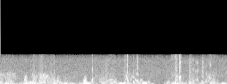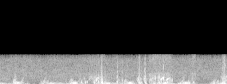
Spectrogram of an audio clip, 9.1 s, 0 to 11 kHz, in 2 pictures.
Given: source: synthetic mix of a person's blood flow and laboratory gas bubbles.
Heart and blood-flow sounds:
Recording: Doppler ultrasound of blood flow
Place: precordium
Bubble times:
0.00-0.36 s: bubbles
0.57-1.12 s: bubbles
1.28-1.38 s: bubbles
1.80-2.31 s: bubbles
2.47-2.85 s: bubbles
3.42-4.35 s: bubbles
6.15-6.74 s: bubbles
6.86-7.00 s: bubbles
7.26-8.01 s: bubbles
8.10-8.18 s: bubbles
8.29-8.46 s: bubbles
8.95-9.10 s: bubbles
From the record:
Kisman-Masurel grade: 332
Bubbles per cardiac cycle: rolling drumbeat, 9 or more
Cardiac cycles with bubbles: 50 to 99%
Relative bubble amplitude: moderate (0.250 to 0.450)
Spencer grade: 3 (all of the cardiac periods contain showers or single bubble signals, but not dominating or overriding the cardiac motion signals)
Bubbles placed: only in the low amplitude regions of the cardiac cycle

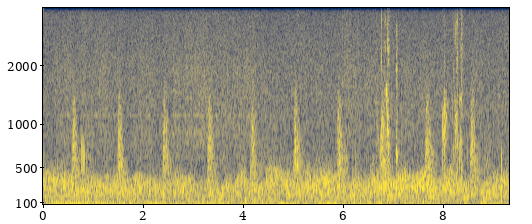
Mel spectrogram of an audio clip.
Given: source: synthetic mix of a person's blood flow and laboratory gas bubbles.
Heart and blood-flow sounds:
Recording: Doppler ultrasound of blood flow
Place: subclavian vein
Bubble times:
0.73-1.02 s: bubbles
6.16-6.39 s: bubbles
6.64-6.99 s: bubbles
7.02-7.16 s: bubbles
7.95-8.51 s: bubbles
8.80-9.04 s: bubbles
9.13-9.21 s: bubbles
9.31-9.34 s: bubbles
From the record:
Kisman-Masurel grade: 222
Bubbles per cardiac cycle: several, 3 to 8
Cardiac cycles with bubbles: 10 to 50%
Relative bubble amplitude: moderate (0.250 to 0.450)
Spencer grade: 2 (many but less than half of the cardiac periods contain bubble signals, singularly or in groups)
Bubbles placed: anywhere in the cardiac cycle

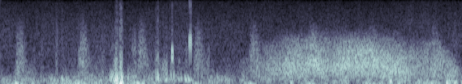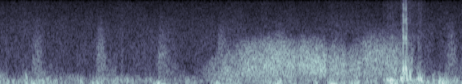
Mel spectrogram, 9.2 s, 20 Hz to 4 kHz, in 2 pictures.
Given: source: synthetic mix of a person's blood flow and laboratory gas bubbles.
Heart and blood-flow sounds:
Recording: Doppler ultrasound of blood flow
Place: subclavian vein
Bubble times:
1.54-1.93 s: bubbles
8.45-8.88 s: bubbles
From the record:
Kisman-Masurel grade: 122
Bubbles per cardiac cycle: 1 to 2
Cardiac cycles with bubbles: 10 to 50%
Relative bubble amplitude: moderate (0.250 to 0.450)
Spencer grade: 2 (many but less than half of the cardiac periods contain bubble signals, singularly or in groups)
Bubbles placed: anywhere in the cardiac cycle

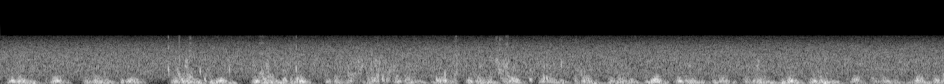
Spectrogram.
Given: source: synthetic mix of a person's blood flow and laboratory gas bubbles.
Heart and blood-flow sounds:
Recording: Doppler ultrasound of blood flow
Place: precordium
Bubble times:
1.65-2.10 s: bubbles
2.27-2.33 s: bubbles
2.52-2.76 s: bubbles
2.80-3.00 s: bubbles
3.45-4.20 s: bubbles
4.32-4.60 s: bubbles
4.87-5.19 s: bubbles
5.28-5.38 s: bubbles
5.42-5.51 s: bubbles
5.59-5.65 s: bubbles
5.73-5.90 s: bubbles
From the record:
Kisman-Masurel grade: 332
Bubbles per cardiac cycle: rolling drumbeat, 9 or more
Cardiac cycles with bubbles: 50 to 99%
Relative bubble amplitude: moderate (0.250 to 0.450)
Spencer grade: 3 (all of the cardiac periods contain showers or single bubble signals, but not dominating or overriding the cardiac motion signals)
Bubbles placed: anywhere in the cardiac cycle

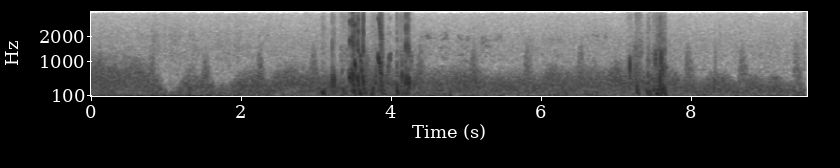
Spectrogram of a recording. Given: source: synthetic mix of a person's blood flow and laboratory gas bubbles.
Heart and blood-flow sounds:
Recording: Doppler ultrasound of blood flow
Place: subclavian vein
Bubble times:
3.10-3.19 s: bubbles
3.23-3.33 s: bubbles
3.35-4.04 s: bubbles
4.12-4.36 s: bubbles
7.19-7.27 s: bubbles
7.29-7.41 s: bubbles
7.44-7.75 s: bubbles
From the record:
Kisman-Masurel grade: 222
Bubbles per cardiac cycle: several, 3 to 8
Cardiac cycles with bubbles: 10 to 50%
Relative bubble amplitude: moderate (0.250 to 0.450)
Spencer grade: 2 (many but less than half of the cardiac periods contain bubble signals, singularly or in groups)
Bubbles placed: anywhere in the cardiac cycle

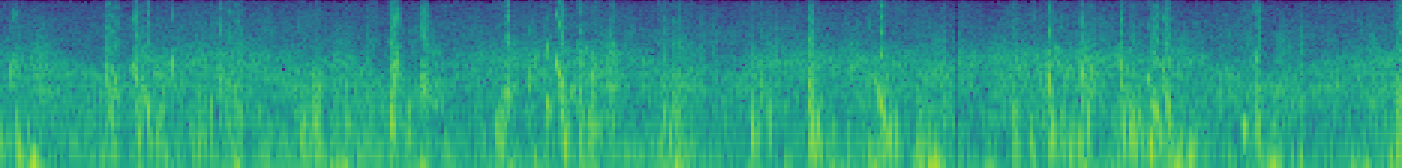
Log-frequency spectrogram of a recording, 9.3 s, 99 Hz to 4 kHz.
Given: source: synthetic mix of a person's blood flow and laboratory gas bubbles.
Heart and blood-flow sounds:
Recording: Doppler ultrasound of blood flow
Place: subclavian vein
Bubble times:
0.00-0.14 s: bubbles
0.69-0.81 s: bubbles
0.87-1.18 s: bubbles
1.26-1.63 s: bubbles
1.95-2.17 s: bubbles
2.29-2.34 s: bubbles
2.47-2.52 s: bubbles
2.57-2.88 s: bubbles
3.28-3.45 s: bubbles
3.50-4.15 s: bubbles
4.38-4.63 s: bubbles
4.97-5.16 s: bubbles
5.38-5.54 s: bubbles
5.78-6.04 s: bubbles
6.09-6.22 s: bubbles
6.73-6.82 s: bubbles
6.84-7.30 s: bubbles
7.42-7.83 s: bubbles
8.25-8.42 s: bubbles
9.29-9.35 s: bubbles
From the record:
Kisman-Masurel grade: 242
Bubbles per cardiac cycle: several, 3 to 8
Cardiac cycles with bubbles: 100%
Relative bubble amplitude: moderate (0.250 to 0.450)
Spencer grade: 3 (all of the cardiac periods contain showers or single bubble signals, but not dominating or overriding the cardiac motion signals)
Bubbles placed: anywhere in the cardiac cycle

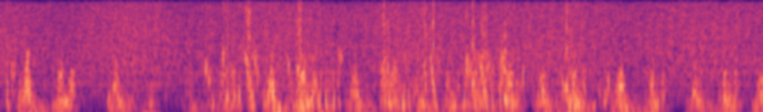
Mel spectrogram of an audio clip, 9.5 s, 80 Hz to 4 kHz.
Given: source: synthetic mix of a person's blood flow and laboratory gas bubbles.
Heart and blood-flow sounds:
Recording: Doppler ultrasound of blood flow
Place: precordium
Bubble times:
0.05-0.21 s: bubbles
2.52-2.70 s: bubbles
2.77-3.27 s: bubbles
3.57-4.29 s: bubbles
4.73-5.21 s: bubbles
5.24-5.51 s: bubbles
5.75-6.58 s: bubbles
6.99-7.33 s: bubbles
7.38-7.65 s: bubbles
From the record:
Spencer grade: 3 (all of the cardiac periods contain showers or single bubble signals, but not dominating or overriding the cardiac motion signals)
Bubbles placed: only in the low amplitude regions of the cardiac cycle

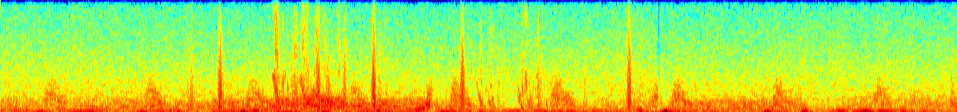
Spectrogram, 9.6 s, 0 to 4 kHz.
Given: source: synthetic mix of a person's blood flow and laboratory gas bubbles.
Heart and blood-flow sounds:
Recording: Doppler ultrasound of blood flow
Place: subclavian vein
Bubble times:
2.69-3.48 s: bubbles
4.75-4.97 s: bubbles
5.15-5.60 s: bubbles
From the record:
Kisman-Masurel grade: 221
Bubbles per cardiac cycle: several, 3 to 8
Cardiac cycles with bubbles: 10 to 50%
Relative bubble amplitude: barely perceptible (0.100 to 0.250)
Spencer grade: 2 (many but less than half of the cardiac periods contain bubble signals, singularly or in groups)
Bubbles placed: anywhere in the cardiac cycle

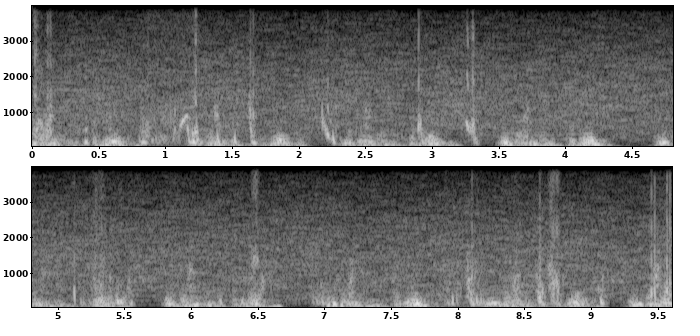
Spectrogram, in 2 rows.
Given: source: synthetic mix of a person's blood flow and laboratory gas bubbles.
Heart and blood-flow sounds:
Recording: Doppler ultrasound of blood flow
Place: precordium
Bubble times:
0.00-0.17 s: bubbles
0.38-0.46 s: bubbles
0.79-1.30 s: bubbles
1.35-1.44 s: bubbles
1.49-1.58 s: bubbles
1.61-1.72 s: bubbles
2.14-2.31 s: bubbles
2.86-2.96 s: bubbles
3.23-3.38 s: bubbles
5.10-5.59 s: bubbles
6.19-6.26 s: bubbles
6.35-6.57 s: bubbles
6.89-7.04 s: bubbles
7.89-8.24 s: bubbles
8.31-8.48 s: bubbles
8.57-8.81 s: bubbles
9.03-9.15 s: bubbles
9.41-9.61 s: bubbles
From the record:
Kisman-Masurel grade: 232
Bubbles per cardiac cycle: several, 3 to 8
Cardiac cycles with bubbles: 50 to 99%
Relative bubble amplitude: moderate (0.250 to 0.450)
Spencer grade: 3 (all of the cardiac periods contain showers or single bubble signals, but not dominating or overriding the cardiac motion signals)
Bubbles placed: only in the low amplitude regions of the cardiac cycle

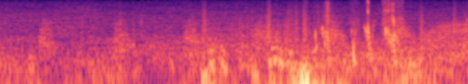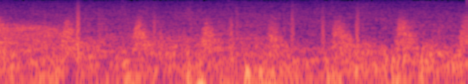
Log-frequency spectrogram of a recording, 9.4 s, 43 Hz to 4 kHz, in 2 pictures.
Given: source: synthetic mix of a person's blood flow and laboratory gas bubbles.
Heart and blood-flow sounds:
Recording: Doppler ultrasound of blood flow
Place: subclavian vein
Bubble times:
3.16-3.37 s: bubbles
3.52-3.62 s: bubbles
3.65-3.76 s: bubbles
3.83-4.05 s: bubbles
From the record:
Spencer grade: 1 (occasional bubble signal discernible with the cardiac motion signal, with majority of cardiac periods free of bubbles)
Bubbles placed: anywhere in the cardiac cycle

